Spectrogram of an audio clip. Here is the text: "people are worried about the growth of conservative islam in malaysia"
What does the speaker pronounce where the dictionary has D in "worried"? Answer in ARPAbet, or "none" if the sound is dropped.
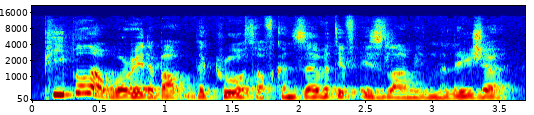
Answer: D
